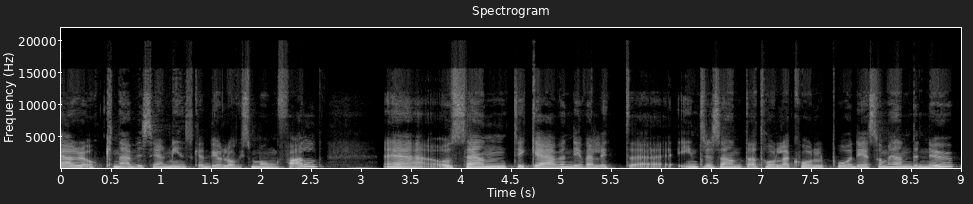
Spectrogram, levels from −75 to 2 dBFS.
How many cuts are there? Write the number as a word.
one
